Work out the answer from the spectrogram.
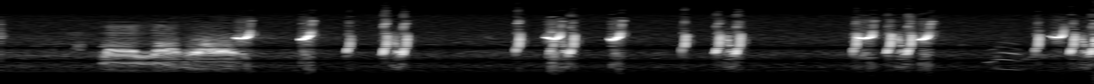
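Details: Common quail, known locally as batair, giving sharp, high, liquid notes in short clusters after an opening burst of low, nasal, buzzy sound. Notes come irregularly in pairs and triplets, with no other clear sounds.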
